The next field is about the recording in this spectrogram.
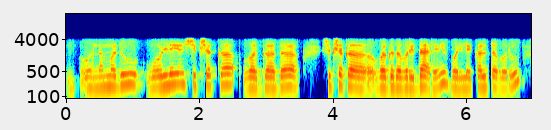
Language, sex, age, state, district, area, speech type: Kannada, female, 30-45, Karnataka, Shimoga, rural, conversation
